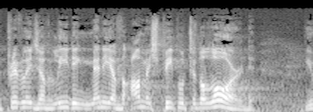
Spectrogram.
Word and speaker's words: Amish: know that I'm not a mish someone asked me that already but I'm not a mish that's how you say it here a mish we say Amish on our side but are not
